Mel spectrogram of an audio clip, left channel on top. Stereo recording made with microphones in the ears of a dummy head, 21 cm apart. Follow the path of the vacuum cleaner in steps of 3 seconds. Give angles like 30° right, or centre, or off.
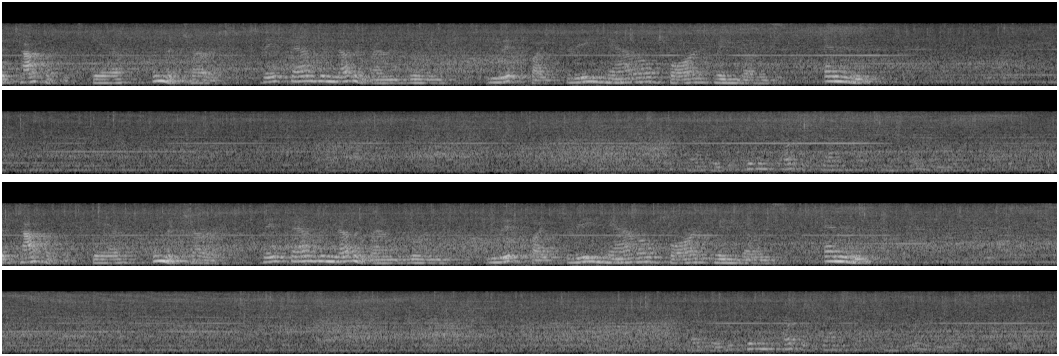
70° left, 70° left, 50° left, 10° right, centre, 30° left, 60° left.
